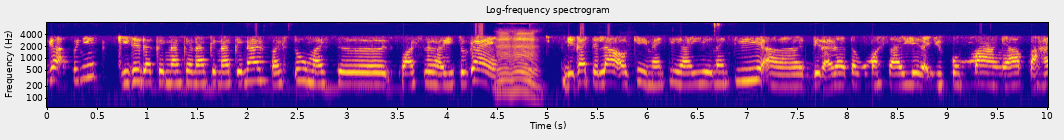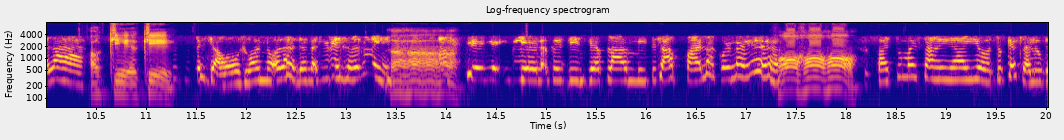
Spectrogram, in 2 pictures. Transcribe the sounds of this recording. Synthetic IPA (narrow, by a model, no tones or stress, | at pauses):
ɡaʔpənikit̪ədahkənalkənalkənalkənalpast̪umasəkuasəɦaɾit̪ukandiəkat̪əlaɦokenãnt̪iɾajənant̪iədiənaʔdat̪aumahsajənaʔɲupəmaŋɲãapaɦlahokeokekit̪əd͡ʒaɔskonɔʔlahdanaʔsiləɦəniaɦakəɲəbianaʔkəd͡ʒinsiaplamĩt̪usapahlahkoɾnaɲəoɦoɦosəpast̪umasaaiajɔt̪ukansəlalu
